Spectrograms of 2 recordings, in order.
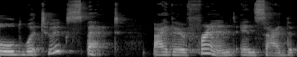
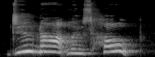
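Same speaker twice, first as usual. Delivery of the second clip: raised, louder call to hope; rousing encouragement, higher and louder; stirring; 11 semitones higher, 8 dB louder than usual. Acted. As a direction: lift it high and ring it out. Bellini encourages Mirette.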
